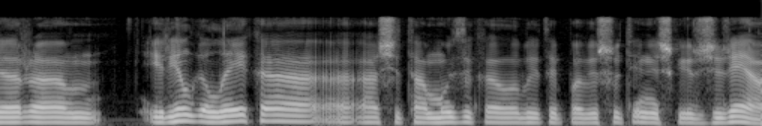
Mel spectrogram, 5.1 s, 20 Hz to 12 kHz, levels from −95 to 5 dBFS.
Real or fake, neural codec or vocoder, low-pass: real; none; 7.2 kHz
